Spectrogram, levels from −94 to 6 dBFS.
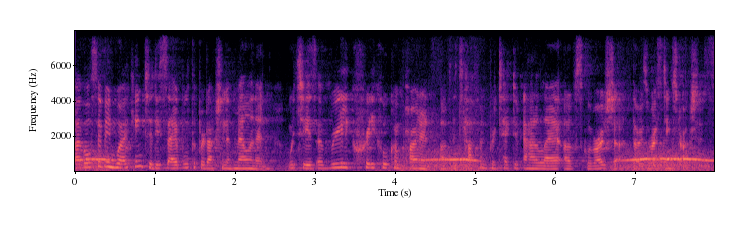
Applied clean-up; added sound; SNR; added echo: none; Wind; 1 dB; reverberation time 0.7 s.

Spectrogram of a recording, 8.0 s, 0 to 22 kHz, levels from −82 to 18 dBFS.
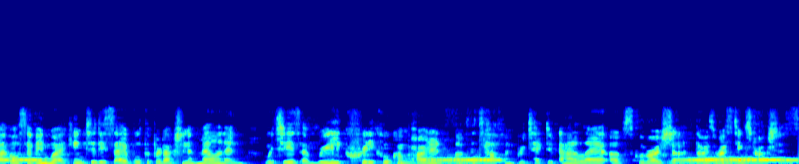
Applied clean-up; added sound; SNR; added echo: classical method WPE with log-MMSE.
